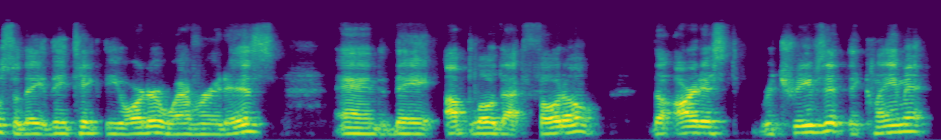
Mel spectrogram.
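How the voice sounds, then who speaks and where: A man's voice: medium pitch, fairly bright tone. A middle-aged man, a company founder, giving a long explanatory answer on a video call from his home office, talking with his hands.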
